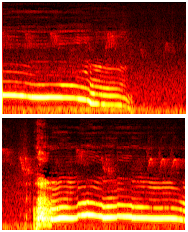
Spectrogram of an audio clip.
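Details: An Alaskan Malamute sings a siren-like howl that echoes through the neighbourhood: a long, mellow note sinking in pitch, a pause and sharp catch of breath, then a second howl rising slightly and holding on a lower, sustained note.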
